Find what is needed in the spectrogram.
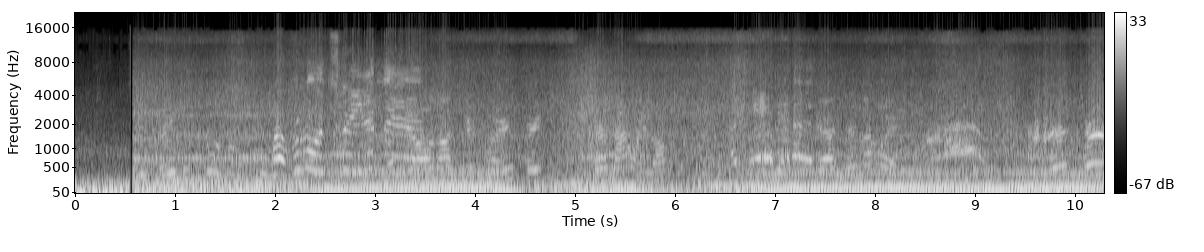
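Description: Small outboard motor running steadily as an inflatable dinghy crosses rough rip-tide water, with people shouting and exclaiming over it. About half a second in, a cut from a car's cabin brings in the boat sound.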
